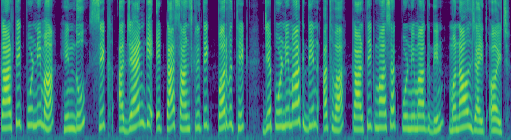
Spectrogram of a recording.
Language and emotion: Maithili, neutral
